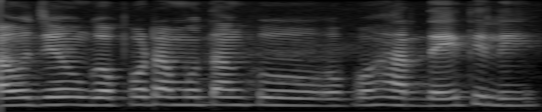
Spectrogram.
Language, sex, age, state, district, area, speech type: Odia, female, 60+, Odisha, Mayurbhanj, rural, spontaneous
